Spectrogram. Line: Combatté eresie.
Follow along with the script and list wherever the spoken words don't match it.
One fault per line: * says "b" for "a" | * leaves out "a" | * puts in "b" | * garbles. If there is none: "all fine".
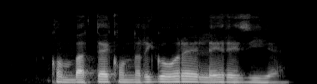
* puts in "con rigore le"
